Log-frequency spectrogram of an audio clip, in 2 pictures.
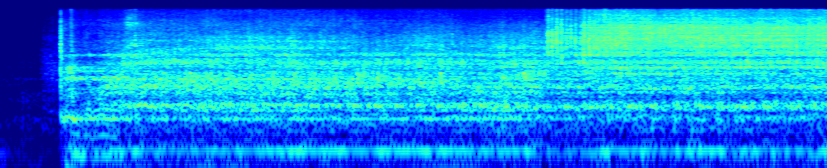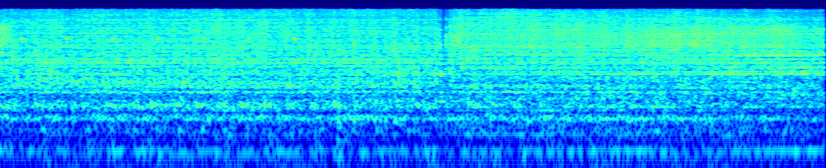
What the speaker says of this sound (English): So I'm gonna go ahead and grind this down a little bit just to flatten it out some.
